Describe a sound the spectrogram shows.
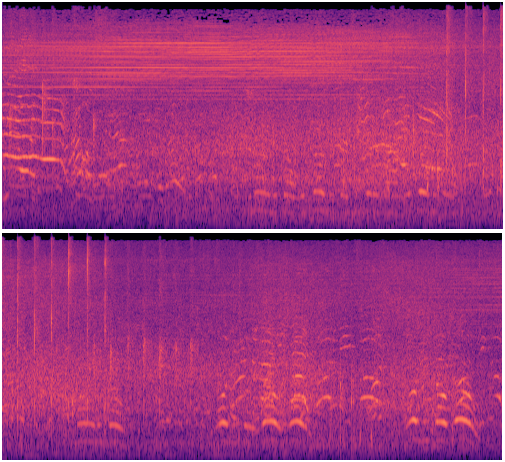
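Young children shout and call out outdoors.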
